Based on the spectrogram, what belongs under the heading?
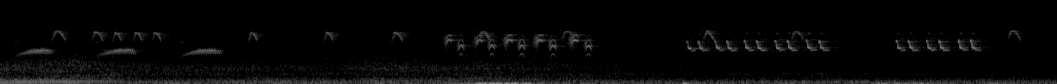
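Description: A mockingbird sings before dawn: bright, varied phrases, each chirp or whistled note repeated in quick runs of three to six before switching, over a low steady rumble.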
